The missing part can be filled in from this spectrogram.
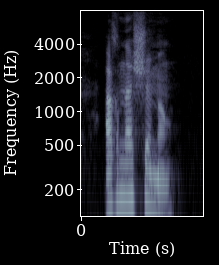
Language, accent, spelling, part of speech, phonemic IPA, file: French, France, harnachement, noun, /aʁ.naʃ.mɑ̃/, LL-Q150 (fra)-harnachement.wav
- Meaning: 1. harness 2. trappings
